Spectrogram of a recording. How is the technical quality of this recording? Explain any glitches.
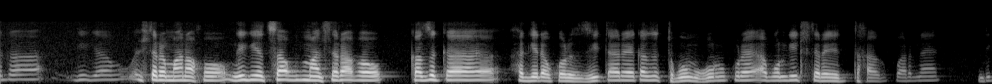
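The speech has one clear technical fault, a gain drop handled by automatic gain control. The content ends around 8 kHz, which fits a G.722 wideband call path, and the level changes near 1 s and 8.5 s sound like the talker shifting position.

From 3.16 s to 8.46 s, the speech and the room noise behind it sink together, by about 9 dB in total, with no sudden step. This is automatic gain falling: the call's gain control judged the input too loud or its background noise too strong and eased its gain down over several seconds, so everything through the microphone, background included, fades in level at once.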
